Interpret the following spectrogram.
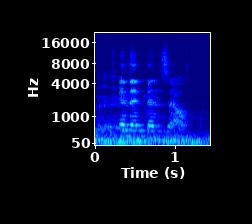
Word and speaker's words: Menzel: actual name is Adena Menzel spell that I iael yeah well menel is Menzel is how it sounds d i n everybody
